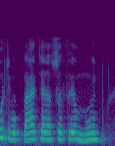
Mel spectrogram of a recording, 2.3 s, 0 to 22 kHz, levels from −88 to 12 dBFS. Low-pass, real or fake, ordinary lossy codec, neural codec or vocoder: none; fake; none; codec, 16 kHz, 2 kbps, FreqCodec, larger model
